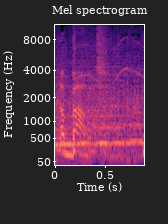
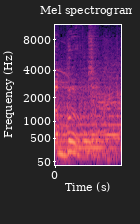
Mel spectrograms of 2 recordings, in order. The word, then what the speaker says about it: about: I speak English and French, not American, and I pronounce it about, not a boot.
